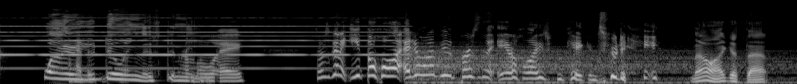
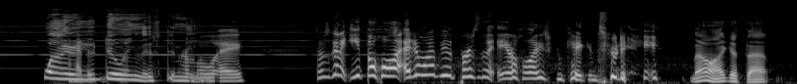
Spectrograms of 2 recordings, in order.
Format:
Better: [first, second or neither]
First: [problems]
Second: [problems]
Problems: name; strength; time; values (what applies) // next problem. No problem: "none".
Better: second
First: background music; loud; throughout; 7 dB below the speech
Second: background music; faint; throughout; 30 dB below the speech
